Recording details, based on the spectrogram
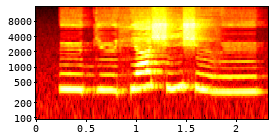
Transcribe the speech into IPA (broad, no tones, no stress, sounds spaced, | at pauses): ʉː bʲ ʉː fʲ a ʃ i ʃ ɨː v ʉː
